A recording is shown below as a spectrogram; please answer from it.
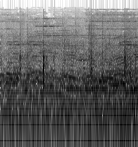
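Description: Scattered sharp knocks and footfalls on the stage boards, a few short taps spread unevenly across the two seconds, over a low background of voices.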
